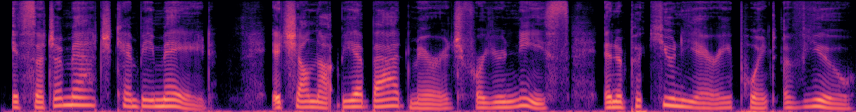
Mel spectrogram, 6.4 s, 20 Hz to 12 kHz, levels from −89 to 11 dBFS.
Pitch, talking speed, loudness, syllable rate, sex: 170 Hz, 215 wpm, -19 LUFS, 5.2 syllables/s, female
